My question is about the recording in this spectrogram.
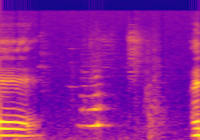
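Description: A man's lecturing voice holding a drawn-out syllable at one steady pitch, then a pause with only a brief short voiced sound about a second in.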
